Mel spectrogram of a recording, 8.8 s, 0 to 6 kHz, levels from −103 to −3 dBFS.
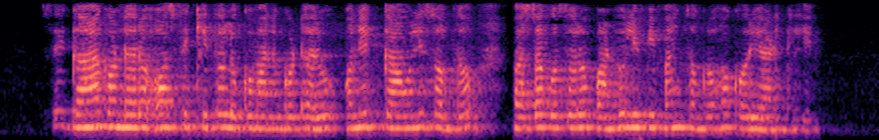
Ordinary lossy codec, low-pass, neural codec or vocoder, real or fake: AAC, 32 kbps; 5.4 kHz; none; real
